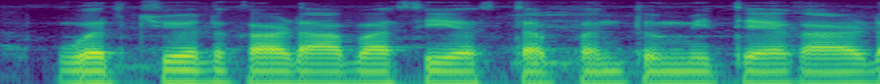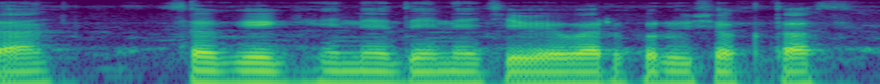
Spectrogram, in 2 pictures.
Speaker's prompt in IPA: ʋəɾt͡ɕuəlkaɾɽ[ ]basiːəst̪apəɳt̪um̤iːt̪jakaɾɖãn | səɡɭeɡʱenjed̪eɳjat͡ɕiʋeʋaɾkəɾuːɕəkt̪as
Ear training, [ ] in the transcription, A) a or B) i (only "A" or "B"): A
